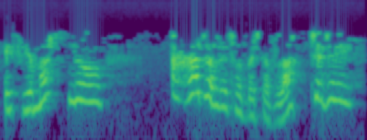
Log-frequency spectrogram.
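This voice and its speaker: A woman's voice: high voice, sing-song, quick pace. An actress playing an airy, self-satisfied policeman's wife in a British radio drama. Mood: pleased, airy. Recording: muffled radio recording.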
